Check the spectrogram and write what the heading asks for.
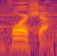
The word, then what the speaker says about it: Porsche: Porsche. Thank Two-syllable.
